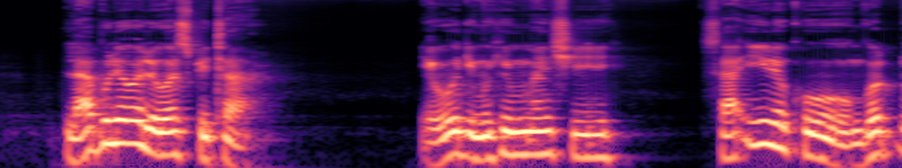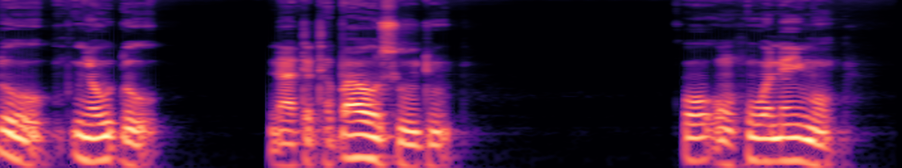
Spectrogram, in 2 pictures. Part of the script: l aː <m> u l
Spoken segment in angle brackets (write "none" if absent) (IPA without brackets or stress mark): b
